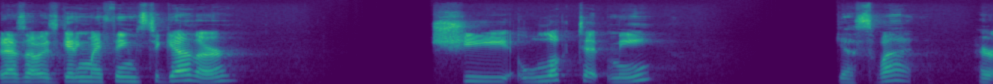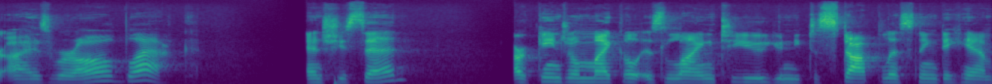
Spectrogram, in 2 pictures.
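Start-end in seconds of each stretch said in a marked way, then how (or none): 10.0-13.3 put-on severe, commanding, very stern tone. Speaker retelling what a woman told her during energy work, mock-stern voice. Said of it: "with a very stern voice".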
